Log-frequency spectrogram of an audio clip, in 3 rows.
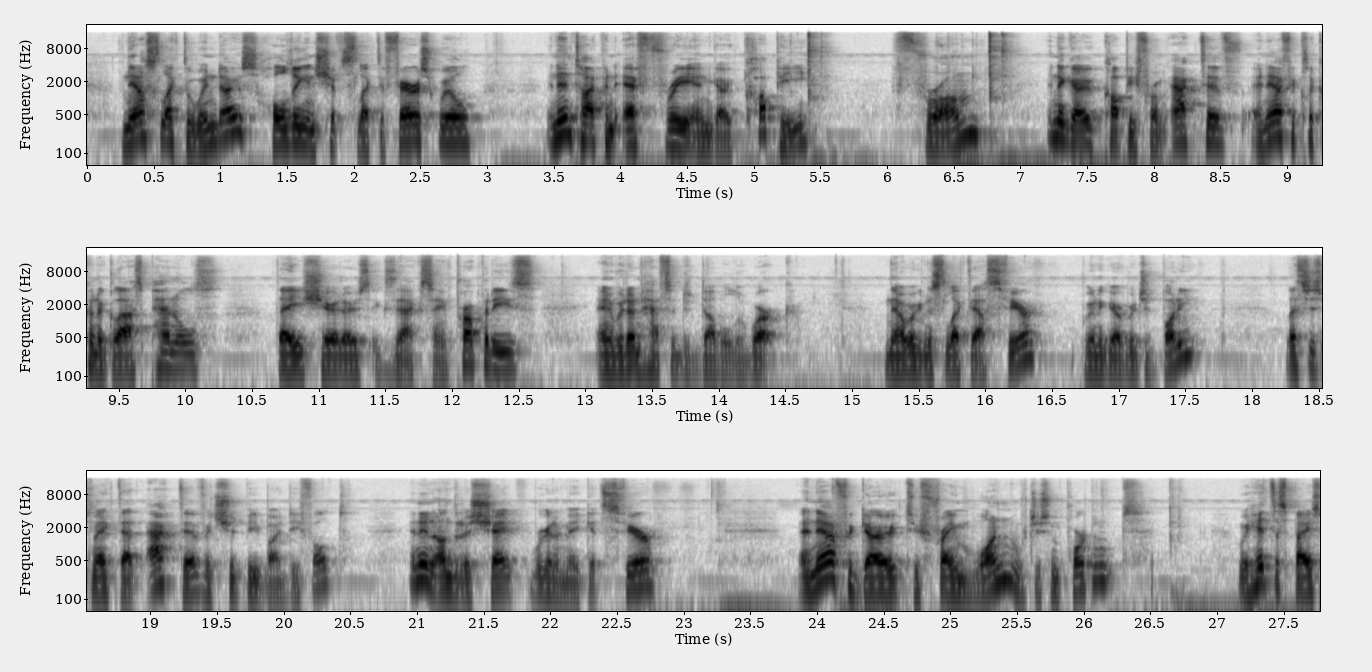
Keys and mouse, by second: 0.2-9.3 shift+middle drag, 4.0 F3, 9.3-11.1 drag, 11.1-12.1 middle drag, 12.2 alt+a, 15.4 click, 17.0-27.7 drag, 24.0 Left, 26.6 KP_1, 27.2 space.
